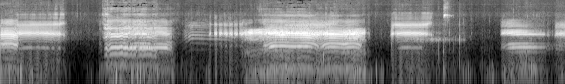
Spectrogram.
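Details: Walking sheep on a North Frisian dike near Husum give separate loud bleats, each about one to two seconds long and wavering, from several animals, with short quiet gaps between calls.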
